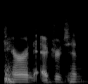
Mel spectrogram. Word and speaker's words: Taron Egerton: And so this was a movie, obviously starring Kevin Spacey and what am I pronouncing his name right? Taron Egerton.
